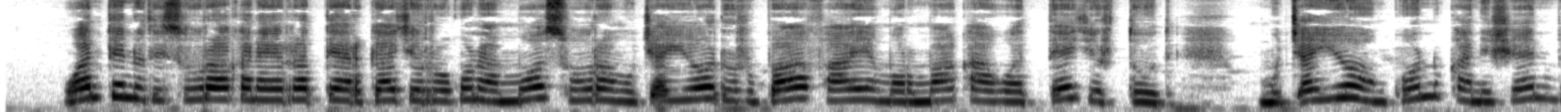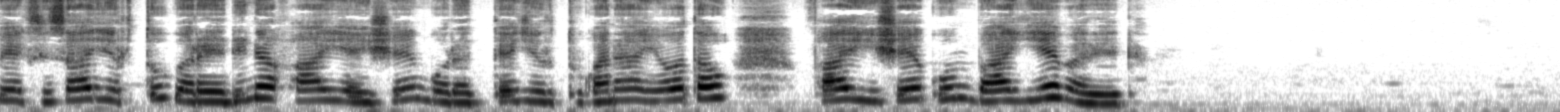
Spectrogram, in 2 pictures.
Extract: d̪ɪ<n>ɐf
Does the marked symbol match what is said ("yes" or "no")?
yes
